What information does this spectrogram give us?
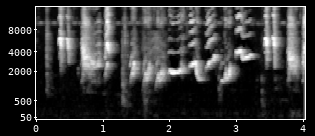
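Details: White-rumped shama lure song for a caged bird that is not singing; harsh high bursts followed by a fast series of rising whistled slurs and clear fluty notes, continuous throughout.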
